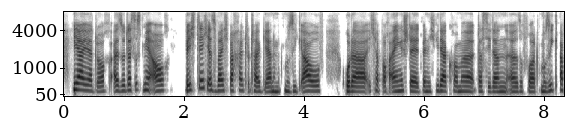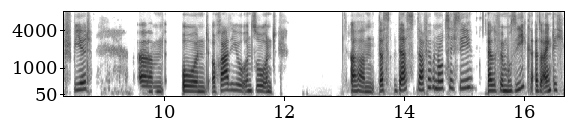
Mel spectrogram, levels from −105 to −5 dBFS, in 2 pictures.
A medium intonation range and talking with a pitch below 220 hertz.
Yes: average, 3.4 semitones; high, 190 Hz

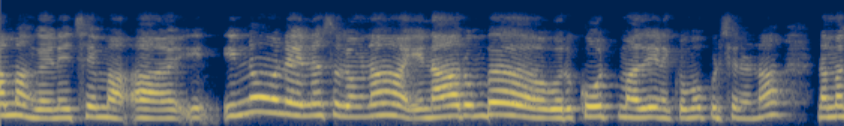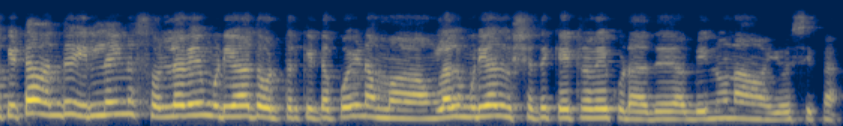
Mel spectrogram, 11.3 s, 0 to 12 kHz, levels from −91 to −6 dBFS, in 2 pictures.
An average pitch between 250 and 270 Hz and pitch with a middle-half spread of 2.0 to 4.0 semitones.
Yes: very high, 260 Hz; average, 3.3 semitones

